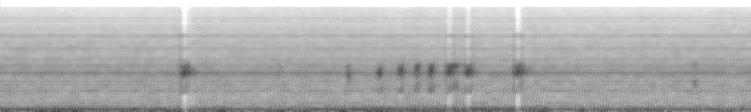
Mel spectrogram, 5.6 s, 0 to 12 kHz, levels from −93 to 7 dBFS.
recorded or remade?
remade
